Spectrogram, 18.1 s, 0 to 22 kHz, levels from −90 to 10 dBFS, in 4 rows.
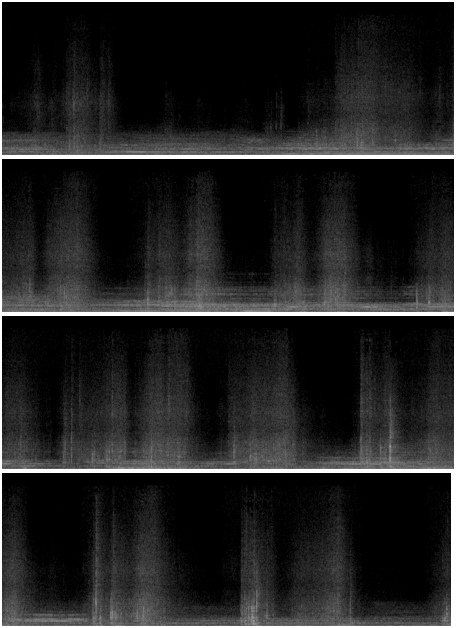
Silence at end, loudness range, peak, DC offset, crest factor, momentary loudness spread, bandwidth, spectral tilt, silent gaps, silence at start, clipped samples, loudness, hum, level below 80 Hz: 0 s; 4 LU; -14 dBFS; under 0.1%; 28 dB; 10 LU; over 20 kHz; -4.5 dB/octave; none; 0 s; under 0.1%; -43 LUFS; none; -50 dBFS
